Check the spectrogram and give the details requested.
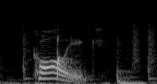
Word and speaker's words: colleague: e a gente fala colleague. Colleague. A gente usa, nessa primeira sílaba, a gente usa o O aberto, que nem o O do final da palavra vovó.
